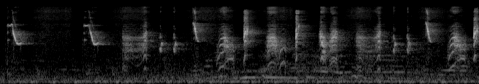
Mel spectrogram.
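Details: Long-tailed shrike, wild-caught when young, gives loose, sharp descending chirps roughly every half second in its provocative 'roll tembak' song, which is aimed at angering other shrikes.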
